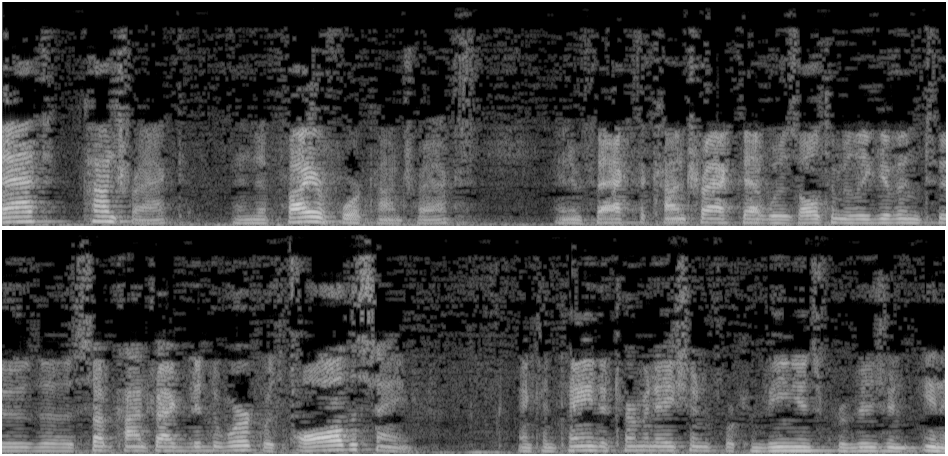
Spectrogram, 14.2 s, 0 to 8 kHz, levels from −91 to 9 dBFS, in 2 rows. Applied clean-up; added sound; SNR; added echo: none; none; none; none.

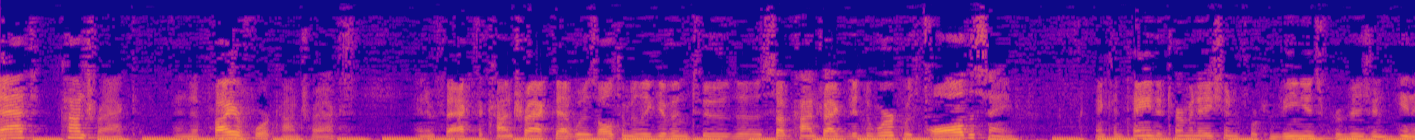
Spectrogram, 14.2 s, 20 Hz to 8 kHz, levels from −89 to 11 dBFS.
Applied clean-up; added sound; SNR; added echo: none; Bass guitar; 3 dB; none.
